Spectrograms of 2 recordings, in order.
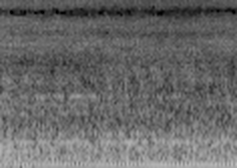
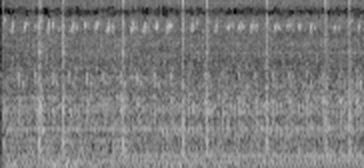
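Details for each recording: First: Dodge Neon after a new alternator belt, tightened properly, replaced a loose one that had jumped off and shredded causing loud ticking: the engine idles smoothly and quietly with no ticking, popping or clicking; oil full. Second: Dodge Neon idling: sharp snapping ticks about three times a second; an alternator belt not tightened properly jumped over and is shredding.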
